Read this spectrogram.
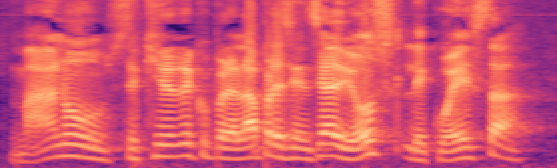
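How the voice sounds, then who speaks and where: A man's voice: medium pitch, normal speed. A man preaching a sermon as pastor, asking rhetorical questions and answering them himself, repeating phrases for emphasis and speaking straight to the congregation. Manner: addresses the congregation directly.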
